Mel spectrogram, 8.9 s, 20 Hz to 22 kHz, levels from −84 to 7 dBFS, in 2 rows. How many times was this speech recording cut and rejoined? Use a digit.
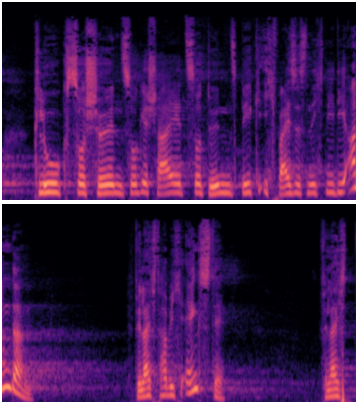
2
